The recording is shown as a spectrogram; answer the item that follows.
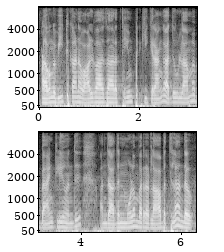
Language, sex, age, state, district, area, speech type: Tamil, male, 30-45, Tamil Nadu, Coimbatore, rural, spontaneous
